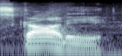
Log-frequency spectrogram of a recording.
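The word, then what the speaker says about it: Skadi: No, it's not a matter of I I know that it's pronounced Scotty, but if I have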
